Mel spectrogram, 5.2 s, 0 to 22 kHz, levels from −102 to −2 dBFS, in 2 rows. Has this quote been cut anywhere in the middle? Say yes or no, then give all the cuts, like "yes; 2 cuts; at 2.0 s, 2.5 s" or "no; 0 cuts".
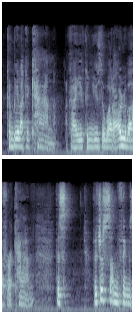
yes; 1 cut; at 1.2 s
